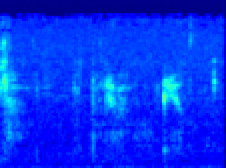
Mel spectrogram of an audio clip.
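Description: A woman whispering softly in short, breathy snatches.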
